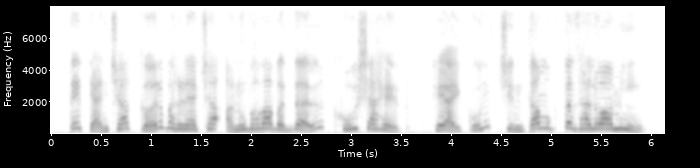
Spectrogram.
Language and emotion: Marathi, happy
